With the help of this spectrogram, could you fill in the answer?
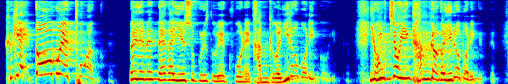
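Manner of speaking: loud, high, rising sermon voice; fiery preaching. Acted. Pastor urging the congregation toward heaven, fiery preaching. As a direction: press the question on the congregation.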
